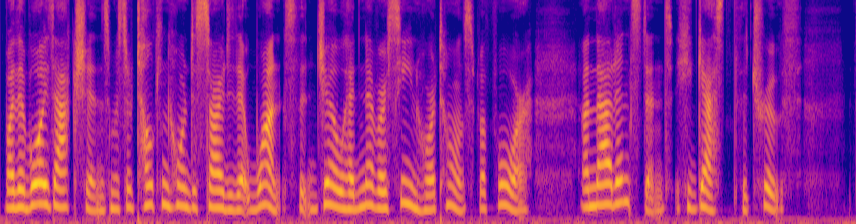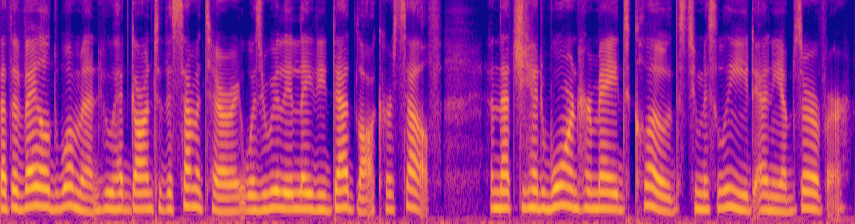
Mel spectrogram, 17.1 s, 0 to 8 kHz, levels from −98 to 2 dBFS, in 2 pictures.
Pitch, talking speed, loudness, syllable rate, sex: 220 Hz, 170 wpm, -19 LUFS, 4.9 syllables/s, female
